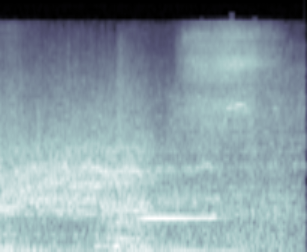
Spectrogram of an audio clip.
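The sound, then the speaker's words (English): A semi-truck carrying Randy and the kids brakes to a stop outside Kyle's house: a loud, rough rumble with a steady high brake squeal in the middle that fades as the noise settles. No one speaks. “Randy and the kids bounce violently as the truck slows to a stop outside Kyle's house.”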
